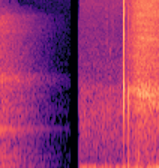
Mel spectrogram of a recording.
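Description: Low outdoor background noise fades out into dead silence at an edit cut. About a second in, the background noise returns abruptly, with one sharp click a little later.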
